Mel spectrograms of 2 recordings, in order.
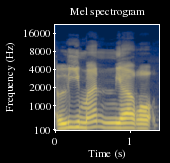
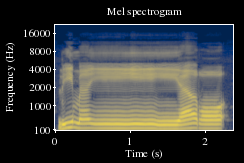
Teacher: bunyi an-nya masuk ke ya, liman yaro, gitu ya.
